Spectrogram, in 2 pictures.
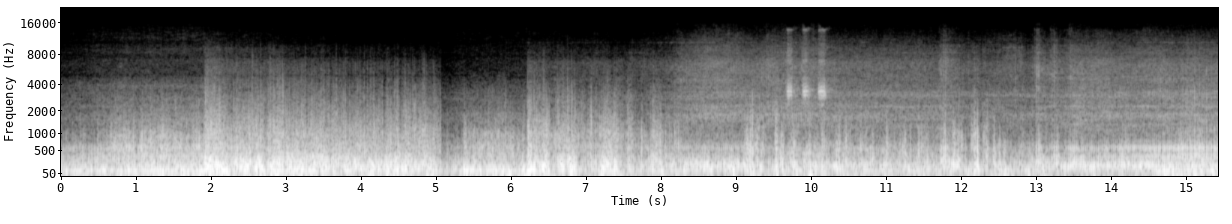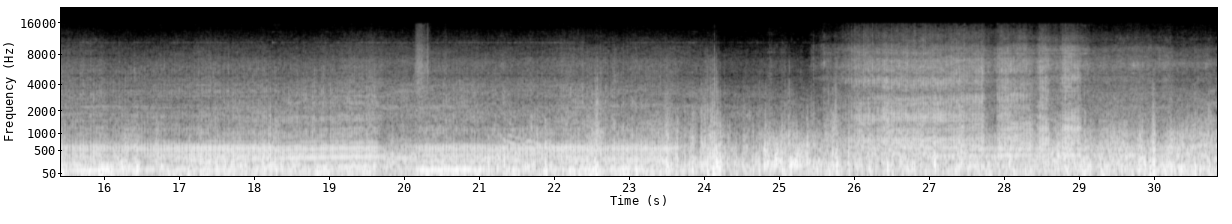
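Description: Wind buffeting the microphone on a moving motorcycle, mixed with a small motorcycle engine running under way. Through the middle stretch the engine note stands out, rising and then holding steady.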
